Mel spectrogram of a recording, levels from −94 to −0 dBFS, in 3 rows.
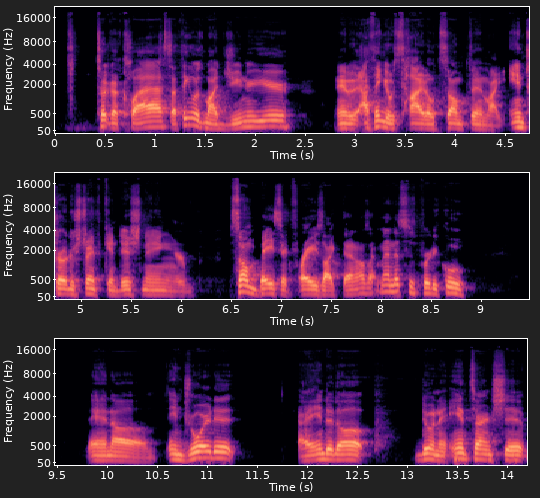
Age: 20-39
